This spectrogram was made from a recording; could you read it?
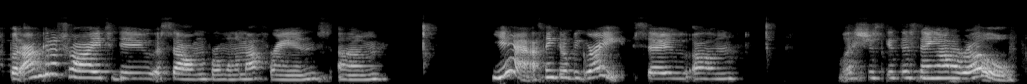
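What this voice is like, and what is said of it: Southern American accent. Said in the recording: “Don't mind my southern accent. It likes to come out a lot ... my southern accent, it just comes out. It's natural.”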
